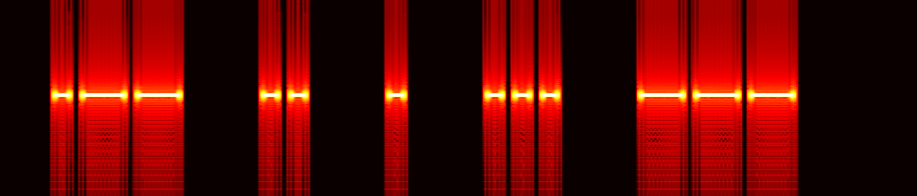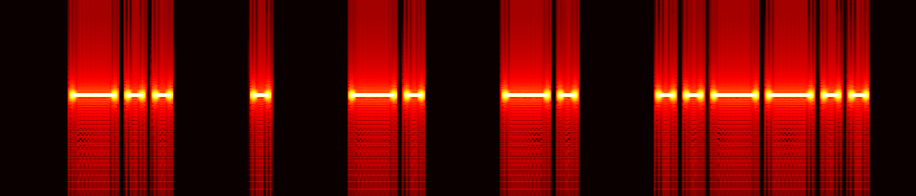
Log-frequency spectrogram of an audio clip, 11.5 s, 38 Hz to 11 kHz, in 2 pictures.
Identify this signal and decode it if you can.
Morse code, heard as a keyed tone, about 14 wpm, spaced as for 10 wpm, 700 Hz. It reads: WIESO DENN?
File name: Morsekurs / Witze / Witz 17.Juli 2018, 50 F70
